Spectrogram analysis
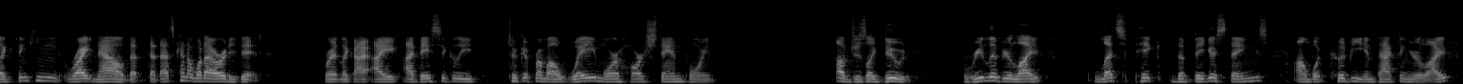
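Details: Adult man with a stutter that he says emerges more when he speaks faster; stuttering.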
